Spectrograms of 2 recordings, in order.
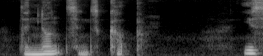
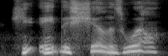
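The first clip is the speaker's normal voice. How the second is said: much higher, odd gleeful voice; giggly storyteller reveal; delighted reveal; 9 semitones higher than usual. A narrator's reading. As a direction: squeak out the silly punchline. Narrator delighting in absurd detail.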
